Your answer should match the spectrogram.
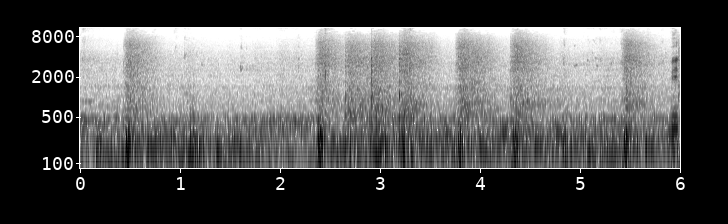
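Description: Basketball arena during live play: steady crowd din with music in the hall, and a series of sharp thuds from the ball being dribbled on the hardwood court, irregularly spaced about half a second to a second apart.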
